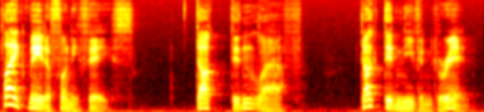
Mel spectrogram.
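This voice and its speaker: A man reading a children's storybook aloud with animated, expressive delivery. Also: lowish voice, slow pace. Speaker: storybook narrator. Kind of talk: children's read-aloud narration.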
